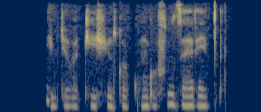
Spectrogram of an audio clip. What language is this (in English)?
Kinyarwanda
